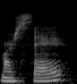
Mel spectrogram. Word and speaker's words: Marseille: In Italy, we call it Marsilia. In France, I think the pronunciation is Marseille.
